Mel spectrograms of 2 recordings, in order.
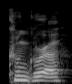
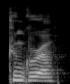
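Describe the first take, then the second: Both takes have the same delivery.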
